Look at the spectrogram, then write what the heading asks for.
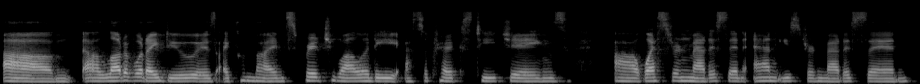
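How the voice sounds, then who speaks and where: A young woman from Bangladesh, a holistic coach, talking about her life in a soft, reflective way with many fillers and restarts. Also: low-pitched, little pitch movement, a little slow. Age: young adult. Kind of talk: casual interview chat.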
